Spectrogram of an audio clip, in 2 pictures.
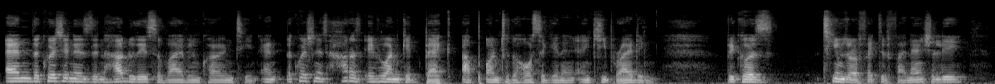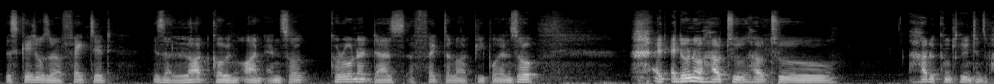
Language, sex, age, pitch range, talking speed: English, male, 30-49, 100-115 Hz, 205 wpm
